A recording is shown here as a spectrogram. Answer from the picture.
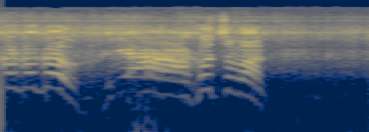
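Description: A man's voice giving three short calls of encouragement to a dog pulling a bike, over a faint steady hiss of the ride.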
